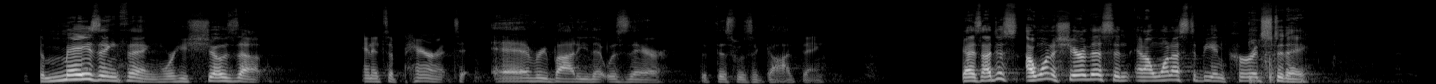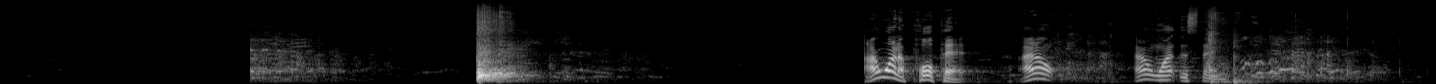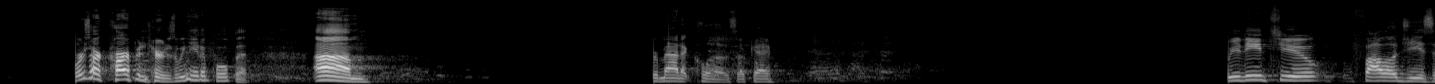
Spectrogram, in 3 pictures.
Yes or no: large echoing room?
yes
